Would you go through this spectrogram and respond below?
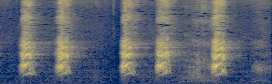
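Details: Sheepadoodles, puppies meeting the big dogs: five sharp, clear barks in two quick pairs and a single, then a softer short bark at the end, with near silence between.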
